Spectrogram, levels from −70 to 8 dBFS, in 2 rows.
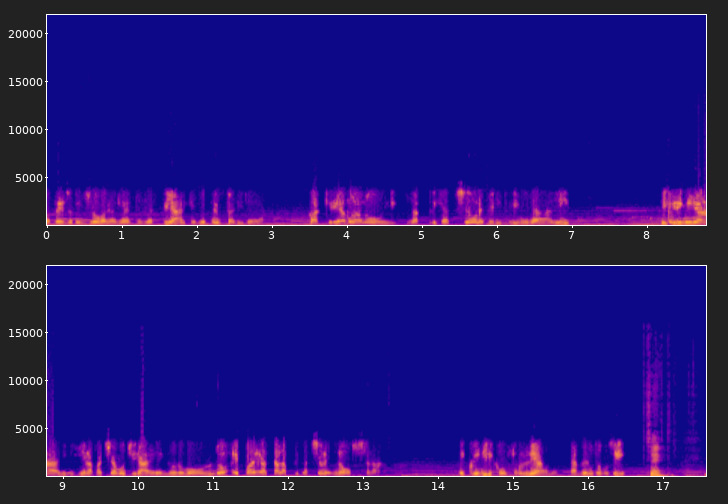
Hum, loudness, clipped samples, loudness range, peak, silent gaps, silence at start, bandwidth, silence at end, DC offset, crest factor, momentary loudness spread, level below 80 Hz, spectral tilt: none; -18 LUFS; under 0.1%; 5 LU; -2 dBFS; none; 0 s; 13.5 kHz; 0 s; 0.1%; 18 dB; 19 LU; -36 dBFS; -6.5 dB/octave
